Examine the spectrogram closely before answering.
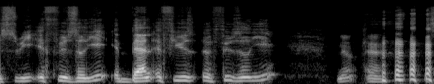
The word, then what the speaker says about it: Fuselier: It's it's usually pronounced Fuselier, but Fuselier technically is Right. probably more correct than the way we pronounce it. So Right. It sounds French. it's kind of an English version of French.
